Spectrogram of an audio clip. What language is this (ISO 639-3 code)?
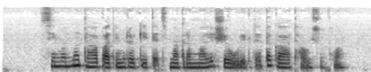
kat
